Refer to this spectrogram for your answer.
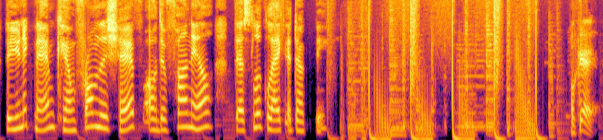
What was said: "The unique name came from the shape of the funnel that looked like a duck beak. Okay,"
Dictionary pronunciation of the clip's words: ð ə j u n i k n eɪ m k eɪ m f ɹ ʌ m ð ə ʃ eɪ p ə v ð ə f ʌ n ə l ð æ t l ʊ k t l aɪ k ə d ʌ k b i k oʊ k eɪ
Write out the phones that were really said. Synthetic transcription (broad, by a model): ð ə j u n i k n eɪ m k eɪ m f ɹ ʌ m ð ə ʃ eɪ f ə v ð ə f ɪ n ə l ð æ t l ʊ k l aɪ k ə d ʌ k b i oʊ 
